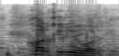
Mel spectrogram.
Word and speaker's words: Jorge Luis Borges: Hay mucha gente dentro de lo que es el auditorio Jorge Luis Borges, y ahí lo dije bien, ¿no? Jorge Luis Borges.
